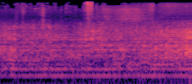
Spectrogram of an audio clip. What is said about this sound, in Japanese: 上空はヘリが飛んでおります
